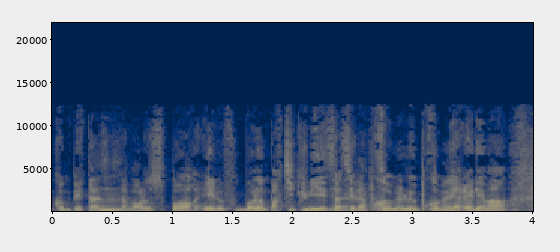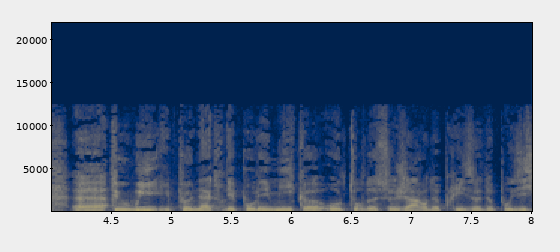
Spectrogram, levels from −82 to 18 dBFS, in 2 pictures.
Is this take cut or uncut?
cut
